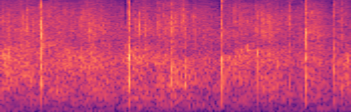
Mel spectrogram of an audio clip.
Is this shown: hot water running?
no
